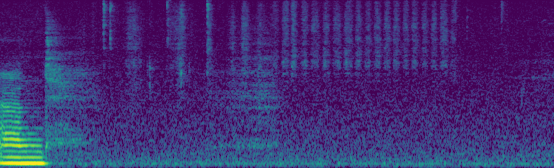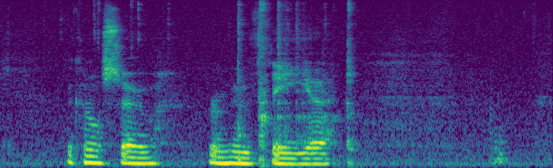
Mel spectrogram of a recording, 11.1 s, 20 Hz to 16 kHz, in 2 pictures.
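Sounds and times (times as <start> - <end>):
hands handling small parts: 1.0 - 2.2.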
